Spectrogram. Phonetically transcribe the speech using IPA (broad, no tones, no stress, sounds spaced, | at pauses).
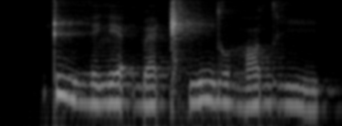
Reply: ʈ i ɦ e lʲ æ ʔ ɡ͡b æ ǁʰ i n d o ɦ ɒ dʱ i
